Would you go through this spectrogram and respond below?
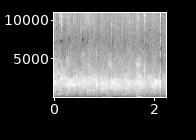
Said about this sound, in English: And applaud the Lord.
